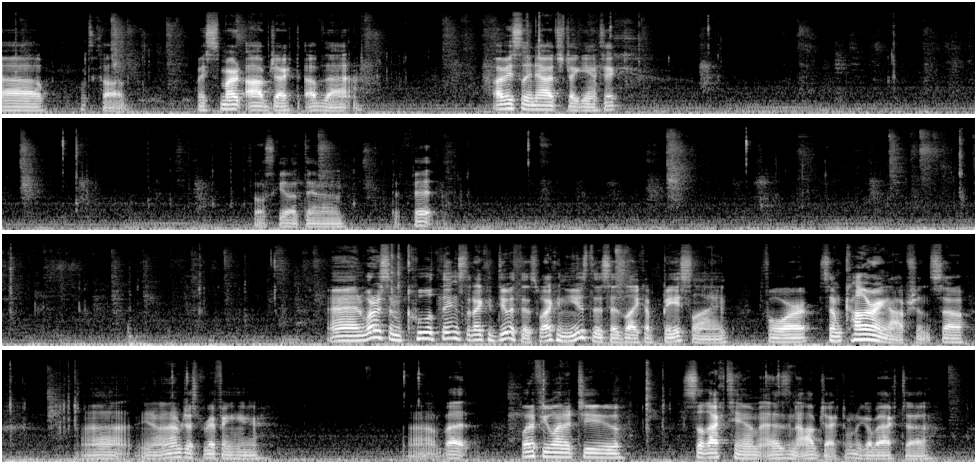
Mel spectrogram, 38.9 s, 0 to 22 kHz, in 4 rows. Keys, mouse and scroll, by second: 0.8 ctrl+d, 1.2 ctrl+v, 2.7 scroll, 3.9 ctrl+t, 4.4-5.4 scroll, 6.1 click, 10.3 click, 10.7-13.0 scroll, 13.0-17.1 scroll, 17.1 click, 17.8 Return, 18.6 scroll, 22.2-22.9 scroll, 22.9 scroll down 10, 23.0-23.4 scroll down 2, 24.0 scroll, 24.0 click, 24.3-25.2 alt+scroll down 8, 25.1-25.7 scroll up 8, 26.0 scroll down 1, 27.4 middle click, 27.4 scroll, 31.1 click, 33.4 click, 34.2 Escape, 34.8-35.9 scroll, 37.1 click, 38.8 middle click.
